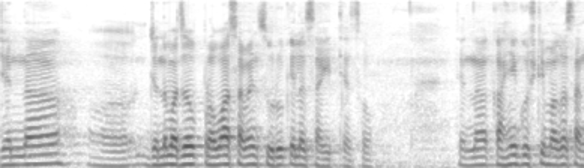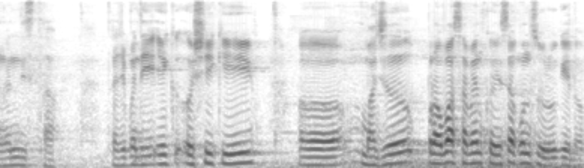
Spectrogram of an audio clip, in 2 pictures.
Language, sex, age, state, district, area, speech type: Goan Konkani, male, 18-30, Goa, Canacona, rural, spontaneous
